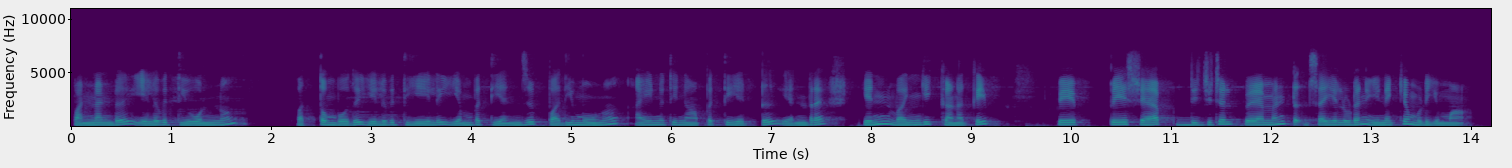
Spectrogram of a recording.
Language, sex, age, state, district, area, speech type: Tamil, female, 45-60, Tamil Nadu, Erode, rural, read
